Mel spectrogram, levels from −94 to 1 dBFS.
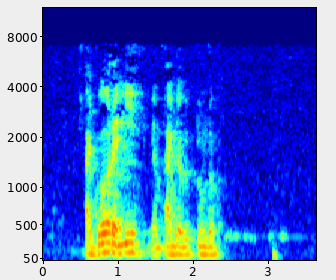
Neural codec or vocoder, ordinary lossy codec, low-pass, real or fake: none; MP3, 96 kbps; 7.2 kHz; real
